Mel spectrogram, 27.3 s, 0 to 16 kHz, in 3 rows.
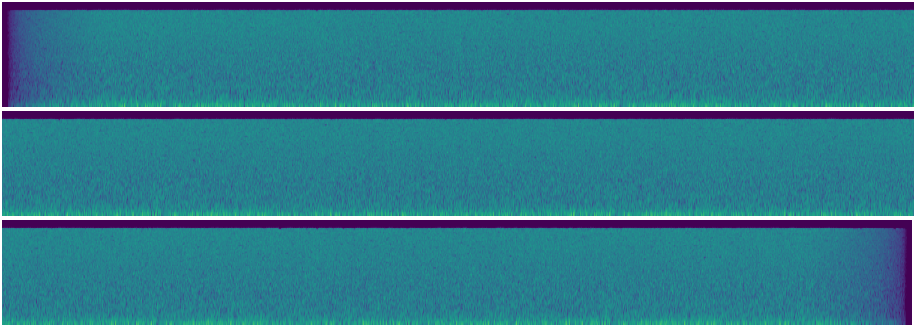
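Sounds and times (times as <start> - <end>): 
brown noise: 0.2 - 27.3.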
